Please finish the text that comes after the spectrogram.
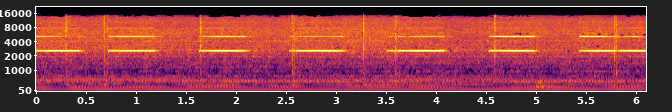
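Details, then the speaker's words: Homemade egg incubator with three hatching trays, door opened: high-pitched beeps repeating about once a second over a low hum; alarm sounding because humidity dropped. "یہ آواز آپ کو آ رہی ہوگی، یہ باہر سے کھولا ہوا نا، میں نمی اس کی کم ہو گئی ہے، اس لیے اس کا الارم بج"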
